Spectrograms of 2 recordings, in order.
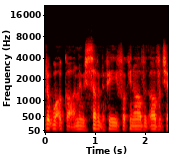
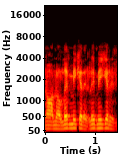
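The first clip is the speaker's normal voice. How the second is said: loud, badly faked Irish accent; insistent mock Irish; attempted Irish accent; 3 semitones higher, 8 dB louder than usual. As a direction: have a rough go at an Irish accent, louder. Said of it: "Can't do an Irish accent".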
